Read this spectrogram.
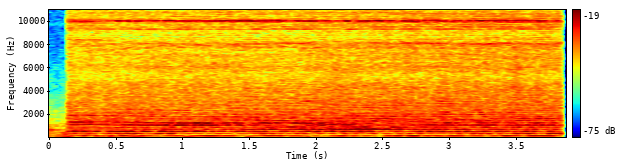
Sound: drone blades wine

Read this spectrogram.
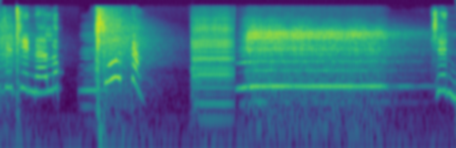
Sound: buzzer buzzes and a steam whistle toots

